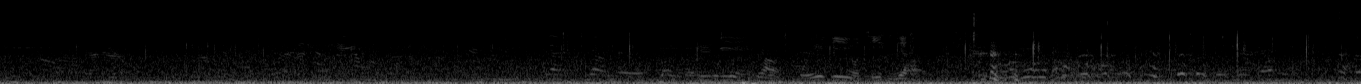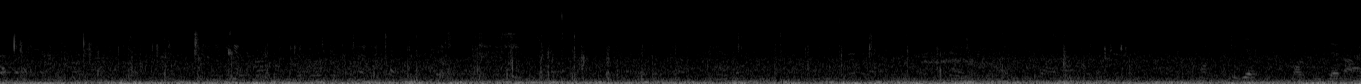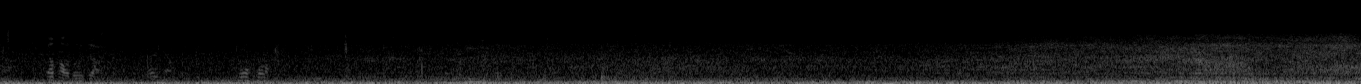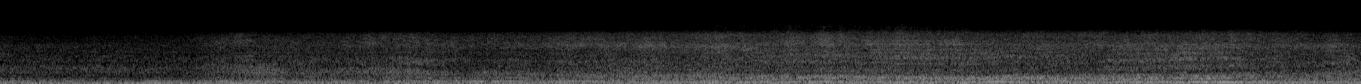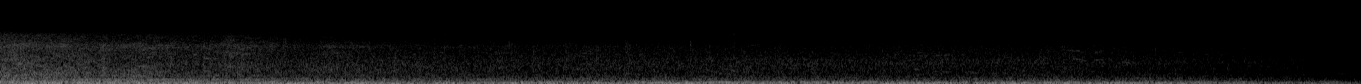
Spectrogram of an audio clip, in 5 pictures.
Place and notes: Xinsheng Park - Taipei EXPO Park - walking in the Park
walking in the Park, Birds singing, Aircraft flying through, Traffic Sound, Binaural recordings, Zoom H4n+ Soundman OKM II
Zhongshan District, 新生公園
